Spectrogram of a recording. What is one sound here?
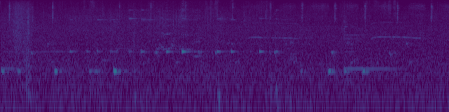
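A bull walks slowly through grass.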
